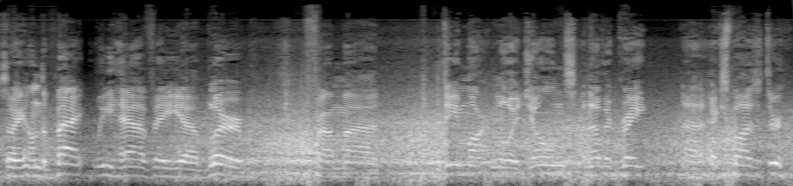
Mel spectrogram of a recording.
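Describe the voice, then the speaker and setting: With audible room echo and noticeable background noise, a man speaks fairly slowly at a fairly high pitch and with fairly even intonation. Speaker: book reviewer. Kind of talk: casual review. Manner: halting, many fillers.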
